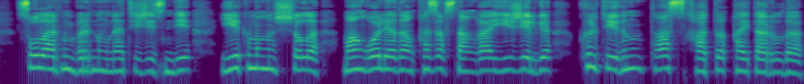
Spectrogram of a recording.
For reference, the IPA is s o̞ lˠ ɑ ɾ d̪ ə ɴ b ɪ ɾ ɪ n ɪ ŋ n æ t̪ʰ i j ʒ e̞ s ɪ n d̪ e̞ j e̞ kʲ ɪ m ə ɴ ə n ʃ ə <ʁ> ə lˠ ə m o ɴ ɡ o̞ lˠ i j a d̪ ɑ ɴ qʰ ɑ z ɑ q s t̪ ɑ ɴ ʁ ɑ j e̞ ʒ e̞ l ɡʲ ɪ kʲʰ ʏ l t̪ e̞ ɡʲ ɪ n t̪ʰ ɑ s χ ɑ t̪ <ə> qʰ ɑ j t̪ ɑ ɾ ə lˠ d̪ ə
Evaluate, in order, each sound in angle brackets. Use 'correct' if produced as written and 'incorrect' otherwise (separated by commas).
incorrect, correct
